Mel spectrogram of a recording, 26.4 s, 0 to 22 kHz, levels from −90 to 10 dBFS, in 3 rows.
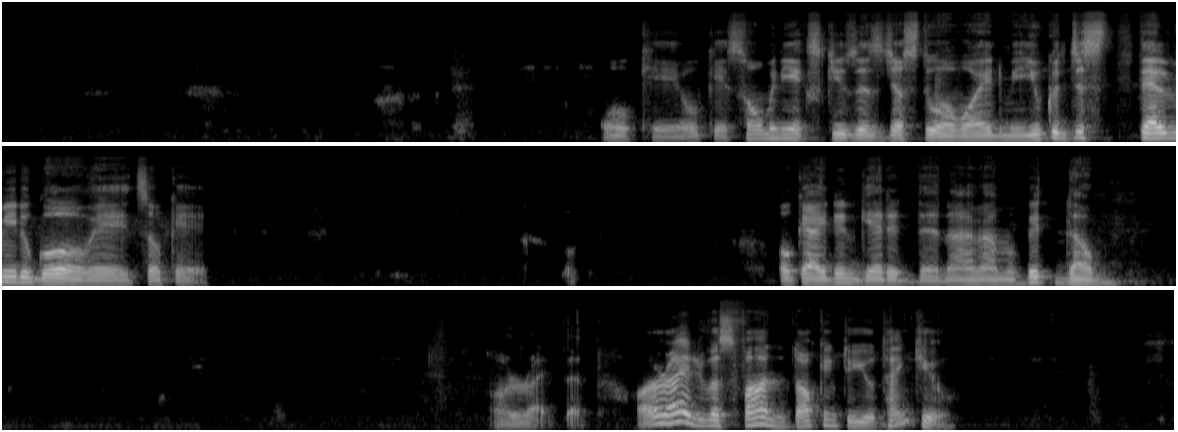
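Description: Nothing in this speech recording stood out as a technical problem on listening.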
